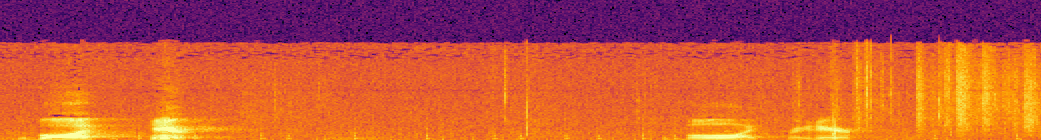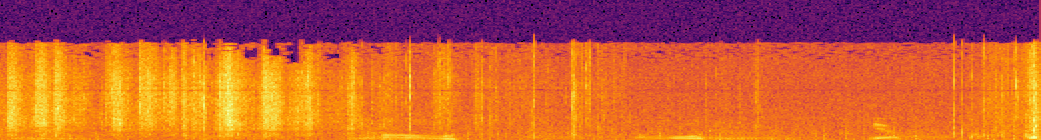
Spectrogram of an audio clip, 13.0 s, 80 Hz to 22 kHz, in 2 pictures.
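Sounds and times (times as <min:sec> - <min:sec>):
dog running through dry leaves: 0:05.4 - 0:08.9.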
